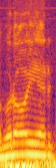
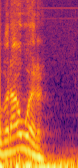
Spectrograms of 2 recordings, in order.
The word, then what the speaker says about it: Brauer: te pregunto a vos, estamos hablando con Mara Breuer, que es... Brauer, que es diputada. Está muy freudiano. Bien. No digo porque Breuer era alguien que dialogaba con Freud en la época. Brauer. ¿Está bien pronunciado Brauer?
